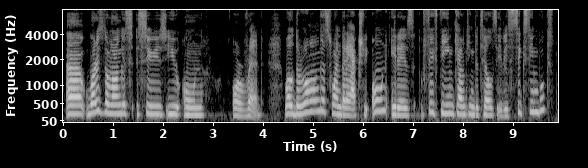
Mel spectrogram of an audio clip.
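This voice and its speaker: A woman's voice: a little high, measured pace, no room sound. A young woman from Romania, a native Romanian speaker, chatting casually to camera about books with many fillers and restarts. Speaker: book vlogger.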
